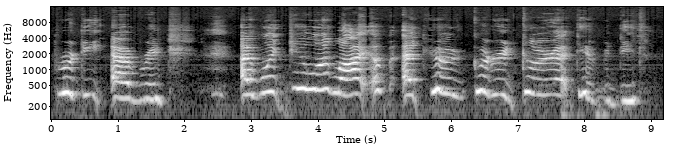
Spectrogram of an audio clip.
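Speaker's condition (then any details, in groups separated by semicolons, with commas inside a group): Physical speech impairment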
